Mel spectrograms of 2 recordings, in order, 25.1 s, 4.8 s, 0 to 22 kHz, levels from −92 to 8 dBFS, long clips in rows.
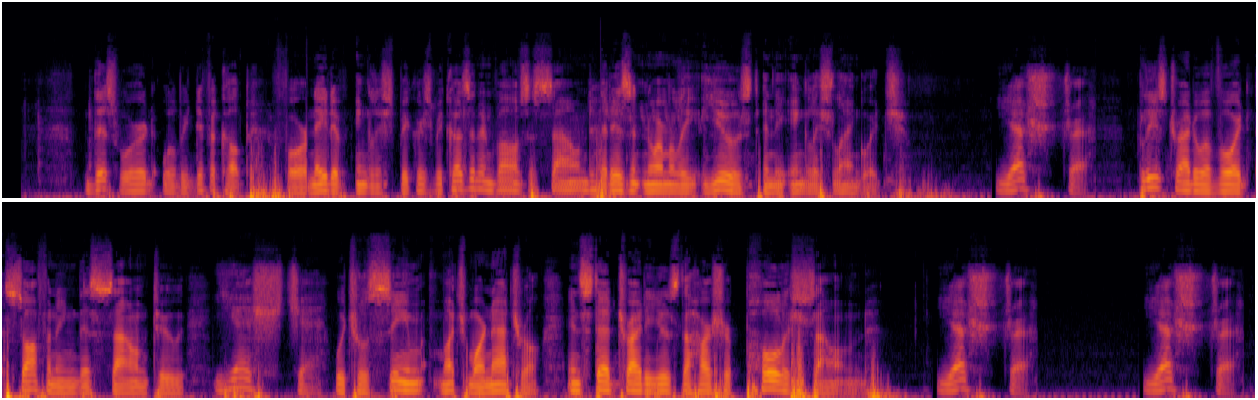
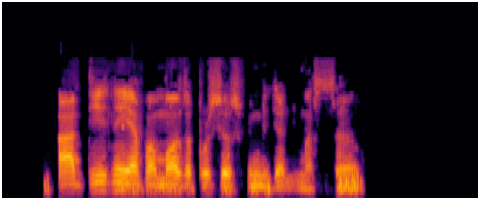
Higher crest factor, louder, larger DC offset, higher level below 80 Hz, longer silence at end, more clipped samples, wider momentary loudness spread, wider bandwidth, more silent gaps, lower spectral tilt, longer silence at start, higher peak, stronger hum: about the same, 22 dB vs 18 dB; second, -30 LUFS vs -17 LUFS; first, 0.1% vs under 0.1%; first, -38 dBFS vs -60 dBFS; second, 0.2 s vs 1.15 s; neither; first, 14 LU vs 11 LU; first, 10.5 kHz vs 7.6 kHz; neither; about the same, -6 dB/octave vs -7 dB/octave; first, 0.85 s vs 0.45 s; second, -8 dBFS vs 0 dBFS; neither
